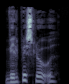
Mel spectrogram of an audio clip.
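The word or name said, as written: VELBESLÅET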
